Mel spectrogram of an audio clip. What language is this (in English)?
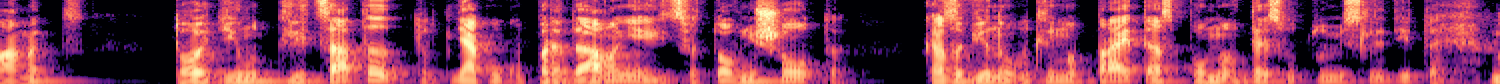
Bulgarian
